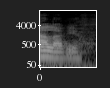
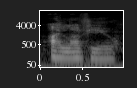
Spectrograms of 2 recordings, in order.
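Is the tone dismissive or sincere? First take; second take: dismissive; sincere. First: It is said in a dismissive tone. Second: It is said in a sincere tone. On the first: The words are not really meant. The speaker calls it wrong. "The tone makes a difference" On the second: The words are really meant. The speaker calls it right. "The tone makes a difference"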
